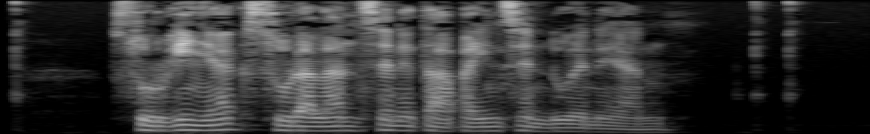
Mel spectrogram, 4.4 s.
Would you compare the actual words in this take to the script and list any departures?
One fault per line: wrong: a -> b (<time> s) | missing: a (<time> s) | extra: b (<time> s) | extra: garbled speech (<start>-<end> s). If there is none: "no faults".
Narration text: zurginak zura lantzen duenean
extra: eta apaintzen (2.1 s)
